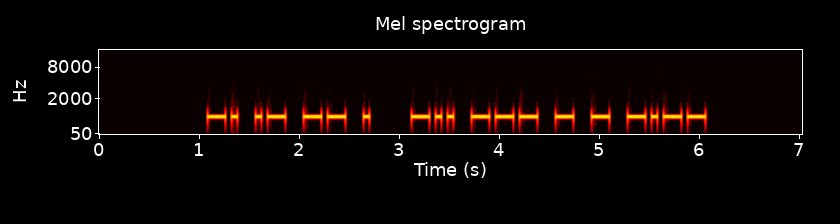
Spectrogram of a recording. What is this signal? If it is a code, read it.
Morse code, heard as a keyed tone, about 20 wpm, 700 Hz. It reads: NAME DOTTY
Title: K1USN SST QSO Practice 20wpm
